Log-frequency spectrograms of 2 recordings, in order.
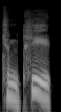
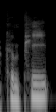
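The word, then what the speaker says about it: Kompyte: So like as an example, there is a tool called compete. It's spelled with a K. K O M P Y T E.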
